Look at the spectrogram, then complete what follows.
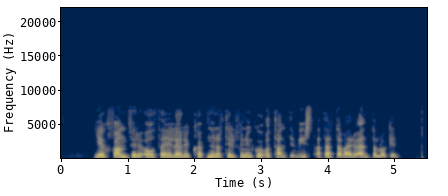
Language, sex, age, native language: Icelandic, female, 30-39, Icelandic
